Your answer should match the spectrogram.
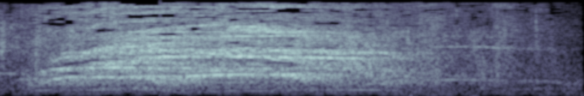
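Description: The green team shouts its team cheer together in one sustained, loud burst that swells over the first second and gradually fades out by the end, with no distinct words. The cheer is scored for energy, volume and participation.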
